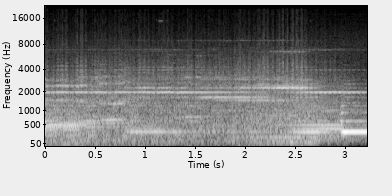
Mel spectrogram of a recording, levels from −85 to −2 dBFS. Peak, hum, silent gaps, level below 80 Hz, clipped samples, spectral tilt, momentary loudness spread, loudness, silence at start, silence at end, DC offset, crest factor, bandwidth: -2 dBFS; none; none; -40 dBFS; under 0.1%; -6 dB/octave; 8 LU; -16 LUFS; 0 s; 0 s; 0.2%; 14 dB; 10.5 kHz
